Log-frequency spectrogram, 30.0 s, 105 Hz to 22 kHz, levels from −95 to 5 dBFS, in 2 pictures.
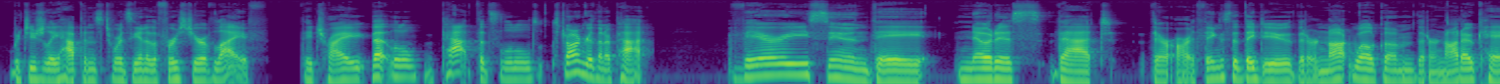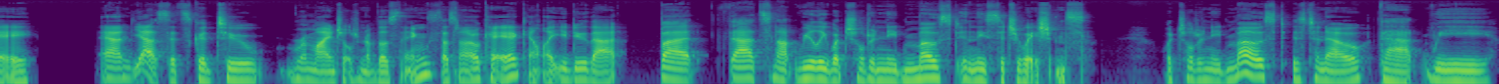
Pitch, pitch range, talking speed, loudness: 135 Hz, 125-150 Hz, 165 wpm, -19 LUFS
